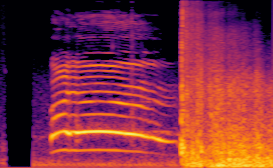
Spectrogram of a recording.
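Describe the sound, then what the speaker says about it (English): A howitzer fired in a Utah mountain canyon for avalanche control lets off one heavy, booming blast after a long drawn-out shouted call. The report rolls on briefly and loudly afterward. "Crews did some testing firing off howitzers in Big and Little Cottonwood Canyons."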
